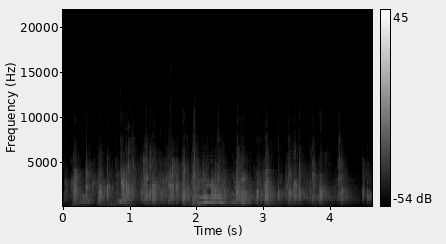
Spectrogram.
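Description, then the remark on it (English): An audience claps steadily for several seconds, a dense, crackling patter of many hands, with a few voices calling out over it. “Thank you for that clapping.”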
